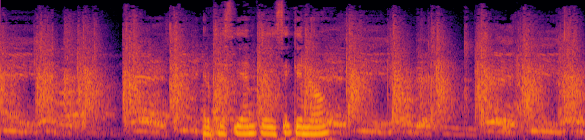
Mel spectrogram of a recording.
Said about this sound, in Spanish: Lampone comienza a cantar y va caminando aplaudiendo. Todos lo acompañan.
